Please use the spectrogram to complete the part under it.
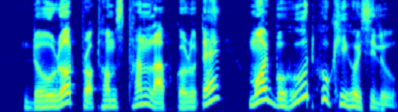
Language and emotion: Assamese, happy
